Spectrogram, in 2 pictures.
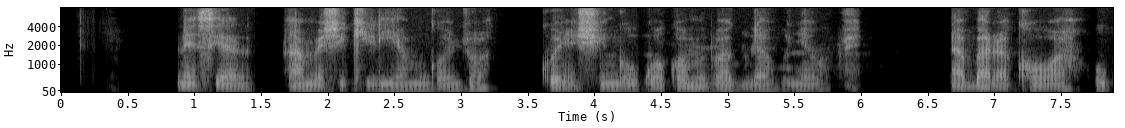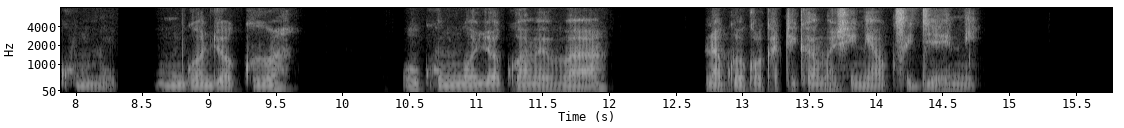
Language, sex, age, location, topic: Swahili, male, 18-24, Kisii, health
